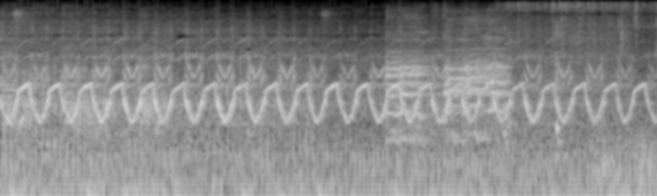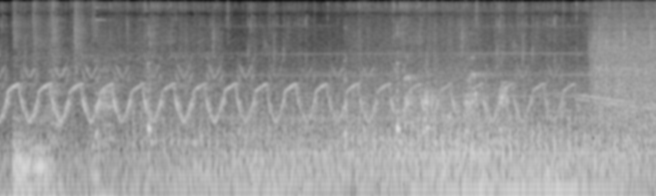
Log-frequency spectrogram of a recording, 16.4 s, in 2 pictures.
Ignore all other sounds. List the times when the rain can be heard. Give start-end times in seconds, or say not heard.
6.2-16.3.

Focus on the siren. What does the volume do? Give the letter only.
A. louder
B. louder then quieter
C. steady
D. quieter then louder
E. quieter
E.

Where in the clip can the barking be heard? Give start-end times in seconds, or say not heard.
0.0-2.1, 4.8-6.5, 8.3-10.2, 12.8-14.7.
